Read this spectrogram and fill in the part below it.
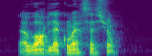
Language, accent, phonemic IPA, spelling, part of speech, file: French, France, /a.vwaʁ də la kɔ̃.vɛʁ.sa.sjɔ̃/, avoir de la conversation, verb, LL-Q150 (fra)-avoir de la conversation.wav
- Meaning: to talk easily, always having something to say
